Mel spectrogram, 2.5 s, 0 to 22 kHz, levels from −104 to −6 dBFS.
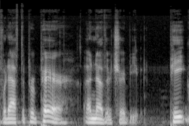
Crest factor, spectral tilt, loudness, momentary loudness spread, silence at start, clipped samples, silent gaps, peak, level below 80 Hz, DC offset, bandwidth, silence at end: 18 dB; -7 dB/octave; -26 LUFS; 10 LU; 0 s; under 0.1%; none; -8 dBFS; -52 dBFS; under 0.1%; 11 kHz; 0 s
